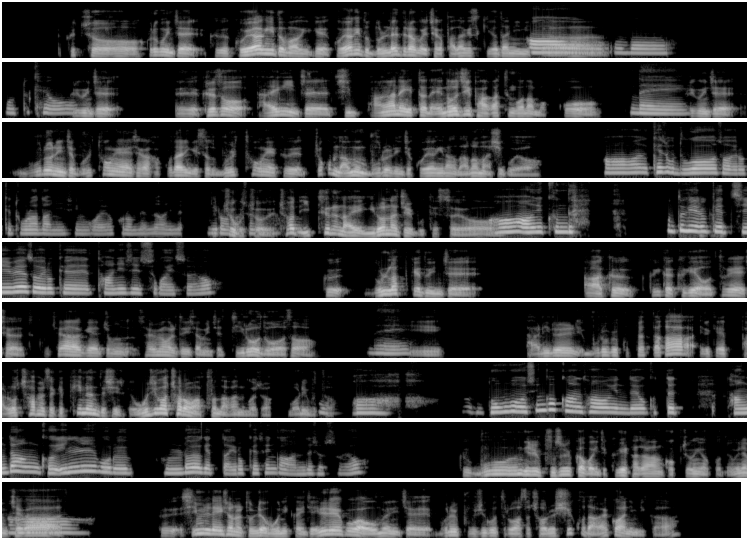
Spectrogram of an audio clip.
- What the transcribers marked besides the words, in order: tapping; laughing while speaking: "근데"; laugh; laugh; other background noise
- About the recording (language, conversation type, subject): Korean, podcast, 잘못된 길에서 벗어나기 위해 처음으로 어떤 구체적인 행동을 하셨나요?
